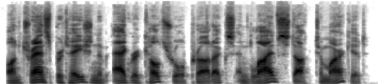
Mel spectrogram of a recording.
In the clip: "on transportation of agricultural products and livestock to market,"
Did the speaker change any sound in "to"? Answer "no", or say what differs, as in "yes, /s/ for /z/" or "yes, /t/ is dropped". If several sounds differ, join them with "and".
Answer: no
